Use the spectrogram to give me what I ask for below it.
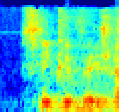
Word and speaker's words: Sienkiewicz: Geschrieben wurde das Ganze von Brian Michael Bendis, gezeichnet von Bill Sienkiewicz. – Bill Sienkiewicz. Sienkiewicz heißt der, glaube ich. – Ja.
